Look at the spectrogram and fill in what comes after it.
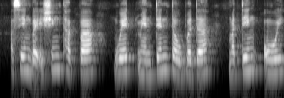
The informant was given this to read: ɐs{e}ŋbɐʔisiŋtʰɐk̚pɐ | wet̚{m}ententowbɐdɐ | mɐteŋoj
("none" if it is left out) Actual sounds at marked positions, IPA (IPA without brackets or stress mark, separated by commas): e, m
